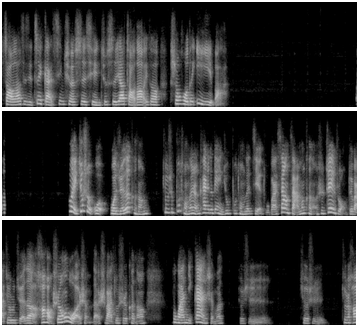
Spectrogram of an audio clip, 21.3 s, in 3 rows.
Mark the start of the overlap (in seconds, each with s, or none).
none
